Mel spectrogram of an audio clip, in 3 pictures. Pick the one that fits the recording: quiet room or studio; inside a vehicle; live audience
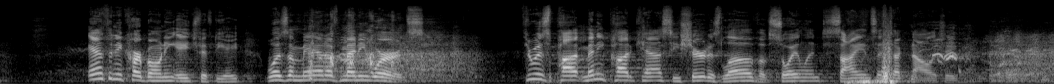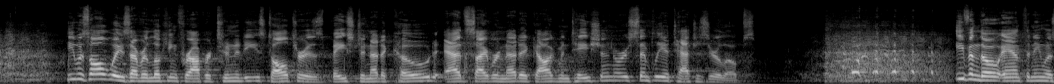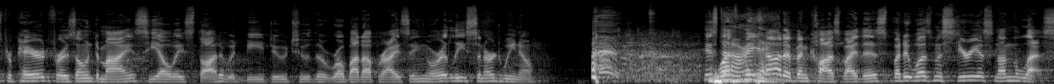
live audience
